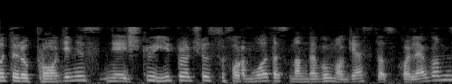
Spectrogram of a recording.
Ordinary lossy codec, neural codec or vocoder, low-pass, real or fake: MP3, 24 kbps; codec, 16 kHz in and 24 kHz out, 1.1 kbps, FireRedTTS-2 codec; 7.2 kHz; fake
